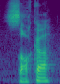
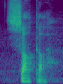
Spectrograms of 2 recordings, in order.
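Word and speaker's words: Socha: But I think it's Sokha, like S-O-C-H-A. Sokha.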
